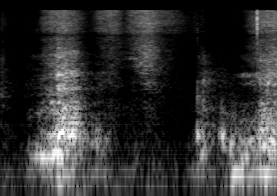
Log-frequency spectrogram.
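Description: Perfume bottles and small items handled and slid on a wooden tabletop: soft rubbing and scraping, once about half a second in and again near the end.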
